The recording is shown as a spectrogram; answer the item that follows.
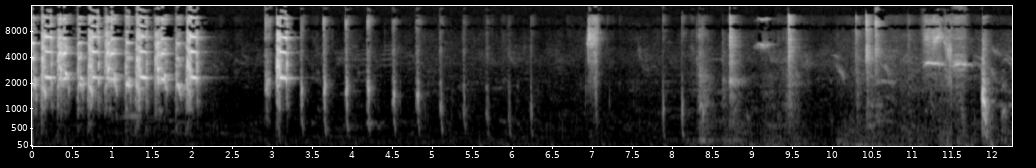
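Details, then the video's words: Dakni breeder pair of grey francolins (teetar): two seconds of rapid, harsh repeated calling, then a long run of soft clicks and faint scattered notes, with a brief rasping call near the end. "New Dakni Breeder Pair Sound | Tetar ki AwaZ"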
